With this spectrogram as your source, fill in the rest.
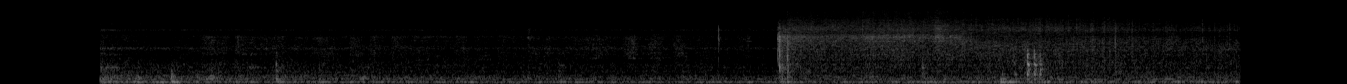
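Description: Batter sizzles in a frying pan.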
